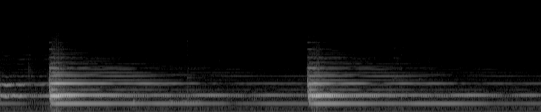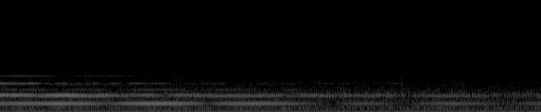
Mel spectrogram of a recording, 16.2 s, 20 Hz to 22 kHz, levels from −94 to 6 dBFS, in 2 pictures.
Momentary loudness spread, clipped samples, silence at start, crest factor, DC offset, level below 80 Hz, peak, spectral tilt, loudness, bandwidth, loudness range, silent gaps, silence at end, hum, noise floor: 27 LU; under 0.1%; 0 s; 26 dB; under 0.1%; -80 dBFS; -18 dBFS; -4.5 dB/octave; -40 LUFS; 5.8 kHz; 25 LU; none; 4.1 s; none; -74 dBFS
